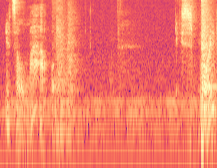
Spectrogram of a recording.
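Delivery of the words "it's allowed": soft, secretive aside; conspiratorial whisper. Pretend.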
